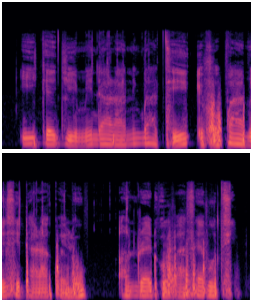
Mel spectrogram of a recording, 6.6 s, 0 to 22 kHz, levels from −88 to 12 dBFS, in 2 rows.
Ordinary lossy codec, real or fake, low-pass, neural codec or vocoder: none; real; 10.8 kHz; none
